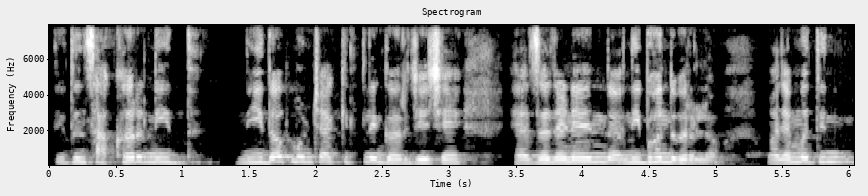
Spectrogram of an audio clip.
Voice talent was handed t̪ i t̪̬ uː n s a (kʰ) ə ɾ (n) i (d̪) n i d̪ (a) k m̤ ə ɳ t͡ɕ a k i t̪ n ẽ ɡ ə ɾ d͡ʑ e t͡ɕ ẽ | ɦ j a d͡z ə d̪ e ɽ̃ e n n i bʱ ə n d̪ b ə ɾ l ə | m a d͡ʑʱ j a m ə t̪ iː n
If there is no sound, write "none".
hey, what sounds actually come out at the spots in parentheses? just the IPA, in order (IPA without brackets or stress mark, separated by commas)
kʰ, n, d̪, ə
